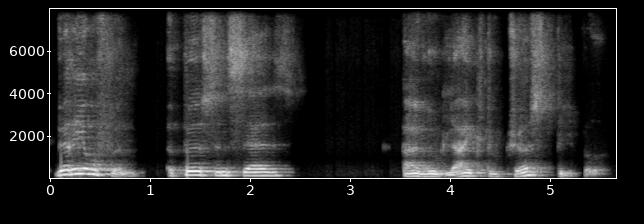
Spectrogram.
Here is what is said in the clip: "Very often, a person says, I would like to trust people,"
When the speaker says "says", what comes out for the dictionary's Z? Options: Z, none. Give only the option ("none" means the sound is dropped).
Z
